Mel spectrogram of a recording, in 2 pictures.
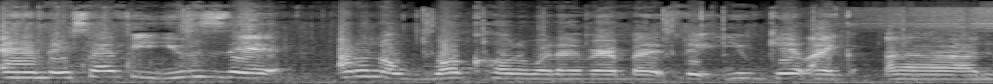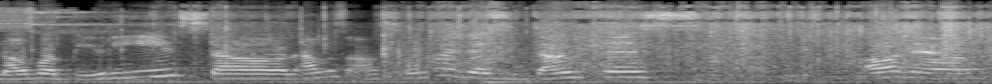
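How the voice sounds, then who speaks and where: The speech moves at a moderate pace with ordinary pitch variation, with audible room echo and music in the background. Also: woman, medium pitch for a woman. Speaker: fashion YouTuber. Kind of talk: try-on haul vlog. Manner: loud, near shouting; animated.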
